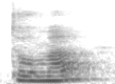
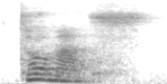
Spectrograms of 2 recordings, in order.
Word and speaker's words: Thomas: de nom de pays ici la prononciation du h on l'entend pas en fait ça va uniquement être le T qui sera prononcé donc c'est le cas par exemple pour le prénom Thomas Thomas ou là en anglais on va prononcer avec le son t entre parenthèses vous constatez que le S à la fin se prononce en anglais alors autre exemple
